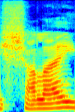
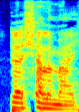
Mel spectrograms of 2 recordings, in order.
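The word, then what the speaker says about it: Chalamet: soon um for Luke is it Timothy shalet is that how you say it shalam yeah shal I thought I like Timothy shalam I saw him in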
